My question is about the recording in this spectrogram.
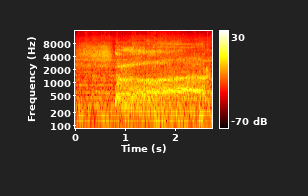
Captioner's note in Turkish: Müzik - Gerilim; Bağırma sesi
